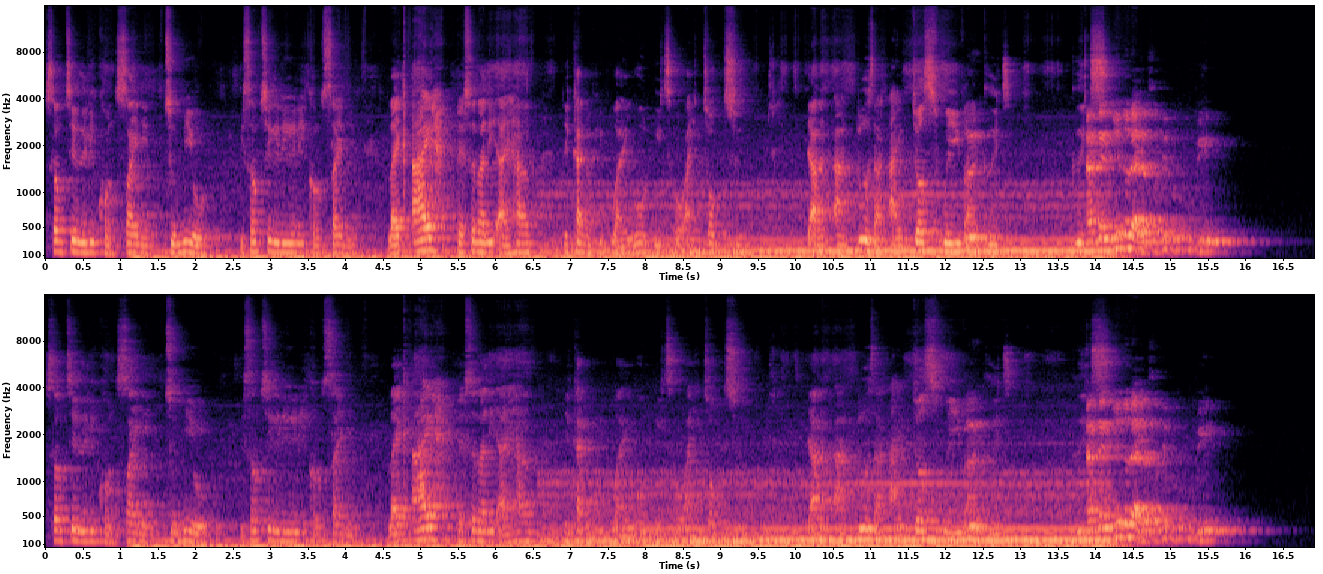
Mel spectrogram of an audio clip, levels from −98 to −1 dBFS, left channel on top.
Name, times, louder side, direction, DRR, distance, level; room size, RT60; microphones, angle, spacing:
voice 1, 0.0-2.2 2.6-4.2 4.6-6.5 6.9-9.4 10.2-12.7 13.7-14.1, left 4 dB, 55° left, 7 dB, 0.3 m, -26 dB
sound 1, 1.1-14.3, right 1 dB, 45° right, 0.8 m, -22 dB
sound 2, 6.5-14.2, right 2 dB, 75° right, 0.5 m, -25 dB
voice 2, 13.9-15.5, left 1 dB, 15° left, 1 dB, 0.7 m, -24 dB
12.5 x 4.3 x 2.4 m, 1.2 s
head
